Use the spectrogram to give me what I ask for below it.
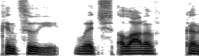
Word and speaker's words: Kintsugi: K-I-N-T-S-U-G-I. Kintsugi.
